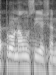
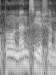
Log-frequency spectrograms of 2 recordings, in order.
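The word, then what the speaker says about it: pronunciation: تو ہمارے استاذ نے بتایا تھا پروناؤنسیشن نا، تو کسی نے بتایا پروناؤن تو ٹھیک ہے، پروناؤنسیشن جب ہوگا تو پروننسیشن ہوتا ہے.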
